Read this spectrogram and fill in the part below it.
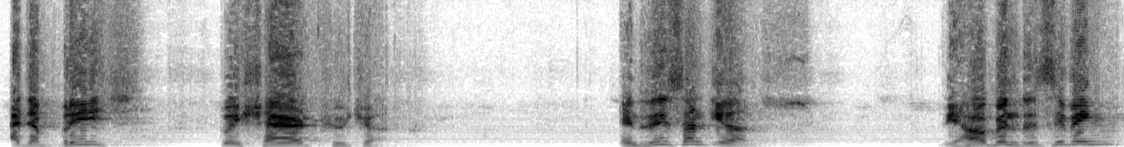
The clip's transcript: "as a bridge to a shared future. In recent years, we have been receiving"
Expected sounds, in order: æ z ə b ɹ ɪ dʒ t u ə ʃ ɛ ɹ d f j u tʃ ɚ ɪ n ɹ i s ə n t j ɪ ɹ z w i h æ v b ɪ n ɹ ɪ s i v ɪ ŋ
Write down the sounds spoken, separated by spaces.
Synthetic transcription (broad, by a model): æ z ə b ɹ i tʃ t u ə ʃ ɛ ɹ d f j u tʃ ɚ ɪ n ɹ i s ə n t j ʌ ɹ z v i h æ v b ɪ n ɹ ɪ s i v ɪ ŋ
